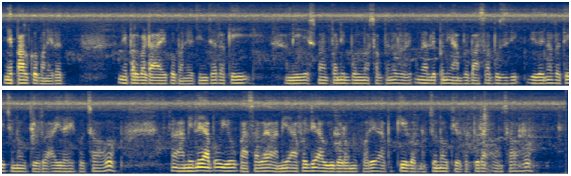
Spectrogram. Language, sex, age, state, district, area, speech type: Nepali, male, 30-45, West Bengal, Kalimpong, rural, spontaneous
